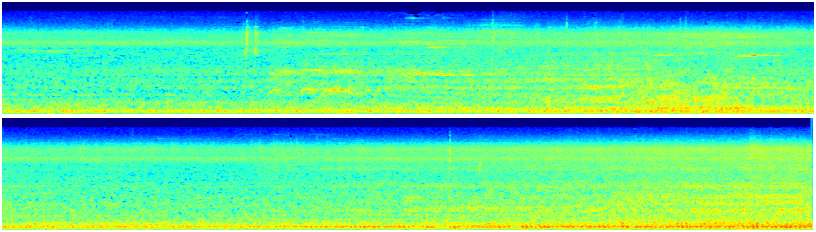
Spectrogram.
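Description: Steady low rumble of road traffic that grows louder toward the end, with a few short, high calls in the middle.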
